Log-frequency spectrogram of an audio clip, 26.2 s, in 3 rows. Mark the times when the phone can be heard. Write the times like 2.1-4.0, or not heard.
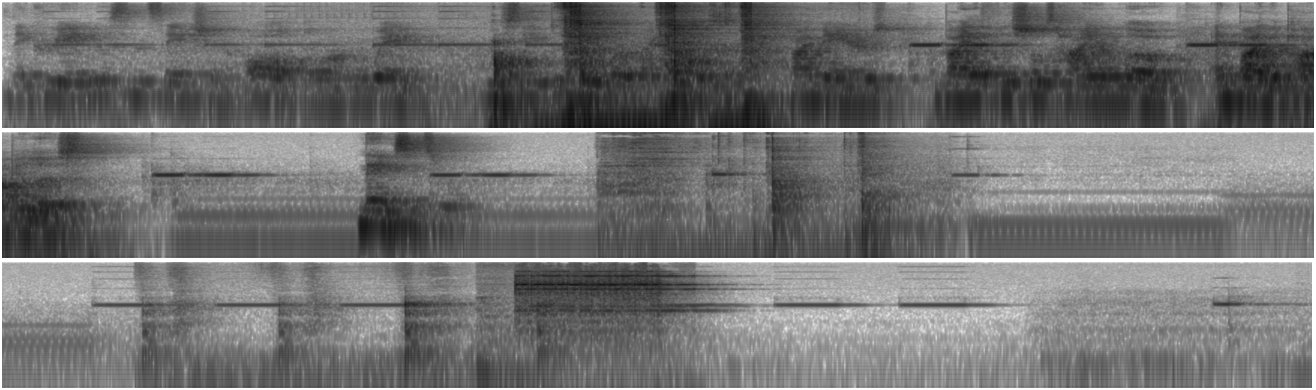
20.6-22.1.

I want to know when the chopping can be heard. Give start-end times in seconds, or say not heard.
3.2-5.0, 12.7-14.7, 18.4-21.1.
